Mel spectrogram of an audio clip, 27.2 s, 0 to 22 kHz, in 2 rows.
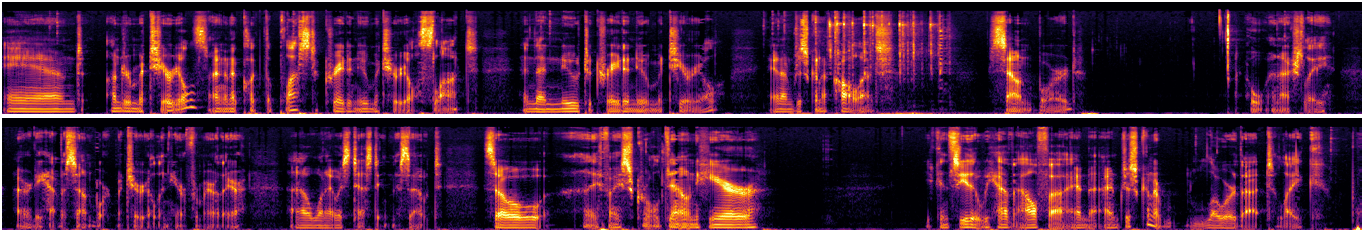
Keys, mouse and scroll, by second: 0.6 click, 5.5 click, 7.6 click, 7.8 right click, 8.2 shift+middle click, 8.4-10.4 right drag, 12.8 right click, 25.6-27.0 right drag.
